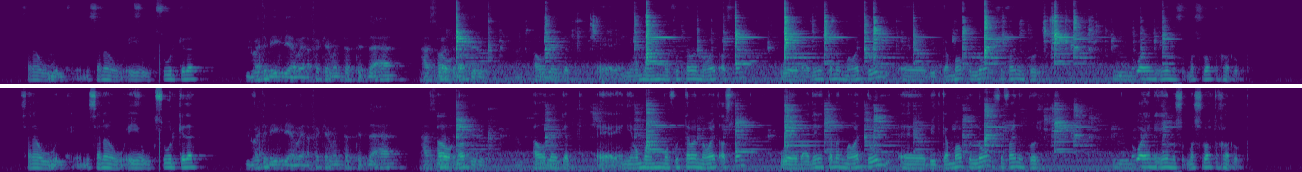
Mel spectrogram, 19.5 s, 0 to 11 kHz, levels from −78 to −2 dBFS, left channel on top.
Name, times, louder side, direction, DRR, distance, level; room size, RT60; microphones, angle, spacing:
voice 1, 0.3-3.0 6.5-7.0 8.0-8.6 8.9-11.2 11.7-15.7 17.0-18.6, right 6 dB, 75° right, 0.4 m, -42 dB
voice 2, 3.7-5.9 6.3-7.3 7.7-8.4 16.7-17.0, left 1 dB, 5° right, 1.8 m, -46 dB
sound 1, 6.3-17.3, right 1 dB, 50° right, 5.3 m, -55 dB
sound 2, 6.8-7.5 7.9-9.0 9.5-10.1 10.5-14.0 14.3-15.3 15.6-16.7 17.0-17.6, left 7 dB, 60° left, 1.2 m, -38 dB
15.5 x 6.5 x 7.1 m
head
